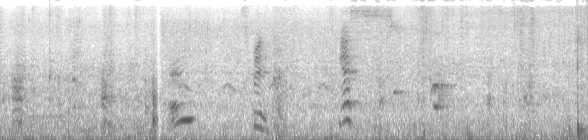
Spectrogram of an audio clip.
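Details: Pet dog indoors after play with a new Chuckit toy, giving short high, wavering whimpers and whines scattered through the clip, with a person talking to it over the top.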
